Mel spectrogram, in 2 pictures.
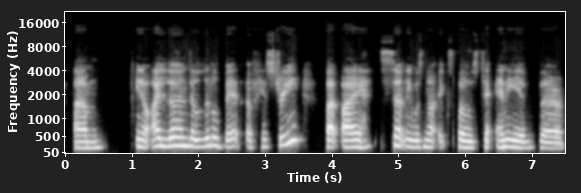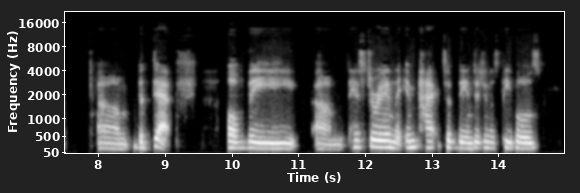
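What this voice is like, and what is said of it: London English accent. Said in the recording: “you can tell from my accent, I was born in London, England.”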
